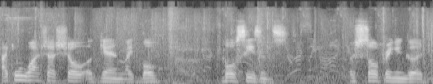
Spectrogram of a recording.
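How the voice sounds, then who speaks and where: A Brooklyn man with a New York accent, chatting on a gaming stream, excitable and laughing, repeating words and calling people "bro". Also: medium pitch, unhurried, a little hiss or hum. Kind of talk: casual gaming stream chat.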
